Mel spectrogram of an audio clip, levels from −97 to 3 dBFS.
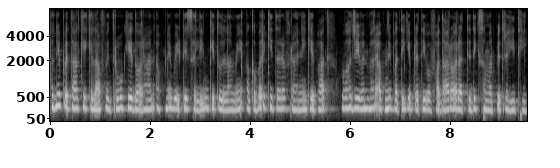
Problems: none marked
